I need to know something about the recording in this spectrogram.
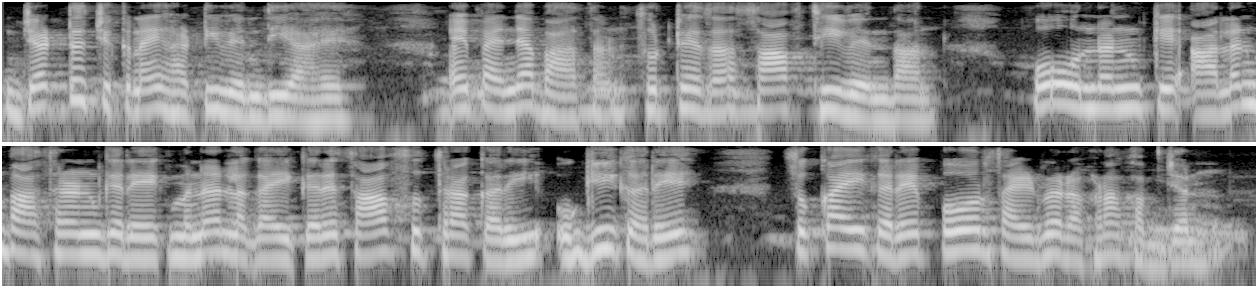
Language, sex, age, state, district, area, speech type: Sindhi, female, 30-45, Delhi, South Delhi, urban, spontaneous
